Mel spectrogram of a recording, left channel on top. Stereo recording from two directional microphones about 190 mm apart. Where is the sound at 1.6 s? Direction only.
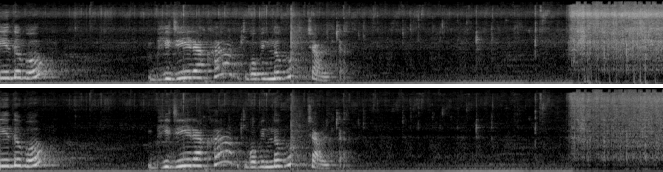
55° right (ahead or behind).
